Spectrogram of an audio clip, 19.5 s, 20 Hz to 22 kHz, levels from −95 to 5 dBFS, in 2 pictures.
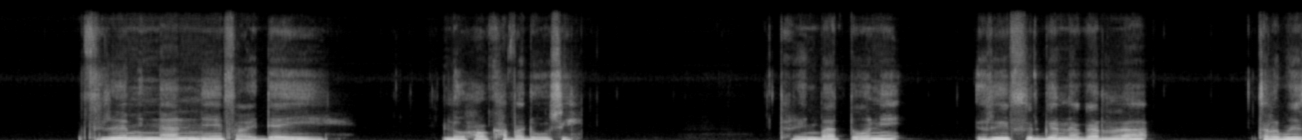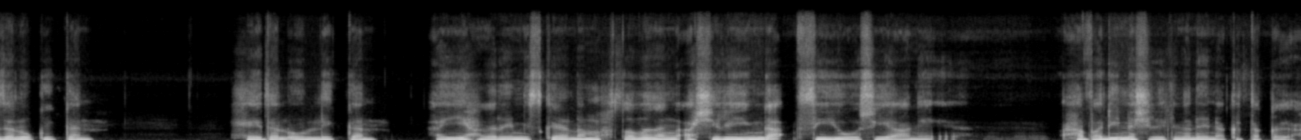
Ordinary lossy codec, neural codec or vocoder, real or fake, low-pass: none; vocoder, 48 kHz, 128 mel bands, Vocos; fake; 19.8 kHz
